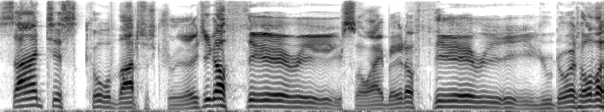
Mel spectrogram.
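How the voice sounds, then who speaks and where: Fairly slow and fairly high-pitched, a man's put-on character voice has lively intonation. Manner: scientific and dramatic.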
